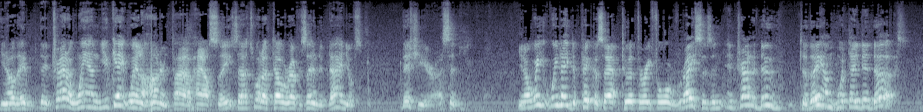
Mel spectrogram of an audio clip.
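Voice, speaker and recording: A man's high voice with an Alabama accent, very wide pitch swings and a moderate pace. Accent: US Southern, Alabama. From Alabama, Etowah County. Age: 60s. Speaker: labor union leader. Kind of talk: keynote speech.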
